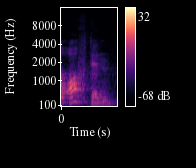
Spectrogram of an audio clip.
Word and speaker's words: often: Hay gente que dice how often y pronuncian la T, y hay gente que se come la T. Entonces, how often.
